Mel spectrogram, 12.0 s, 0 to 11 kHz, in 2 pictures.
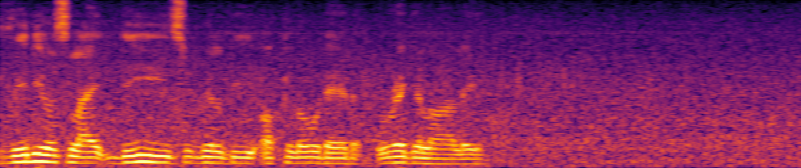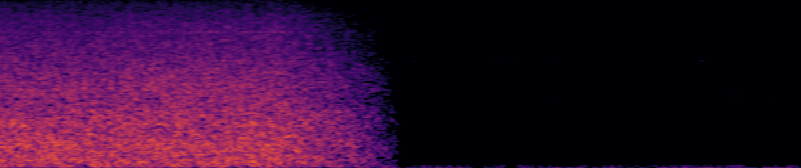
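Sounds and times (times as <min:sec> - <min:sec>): waterfall roaring: 0:00.0 - 0:08.9.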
